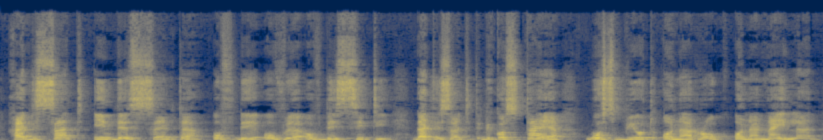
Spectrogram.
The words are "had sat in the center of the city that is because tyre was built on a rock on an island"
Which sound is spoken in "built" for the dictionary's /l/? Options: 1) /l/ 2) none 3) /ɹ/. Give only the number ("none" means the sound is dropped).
1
